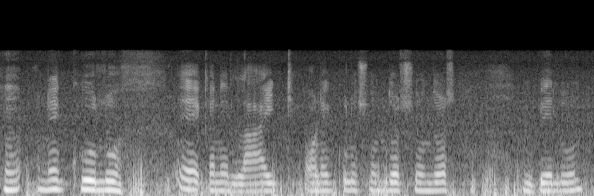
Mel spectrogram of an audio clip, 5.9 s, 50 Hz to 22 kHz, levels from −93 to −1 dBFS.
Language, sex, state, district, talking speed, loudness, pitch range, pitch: Bengali, male, Tripura, West Tripura, 80 wpm, -16 LUFS, 160-180 Hz, 165 Hz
